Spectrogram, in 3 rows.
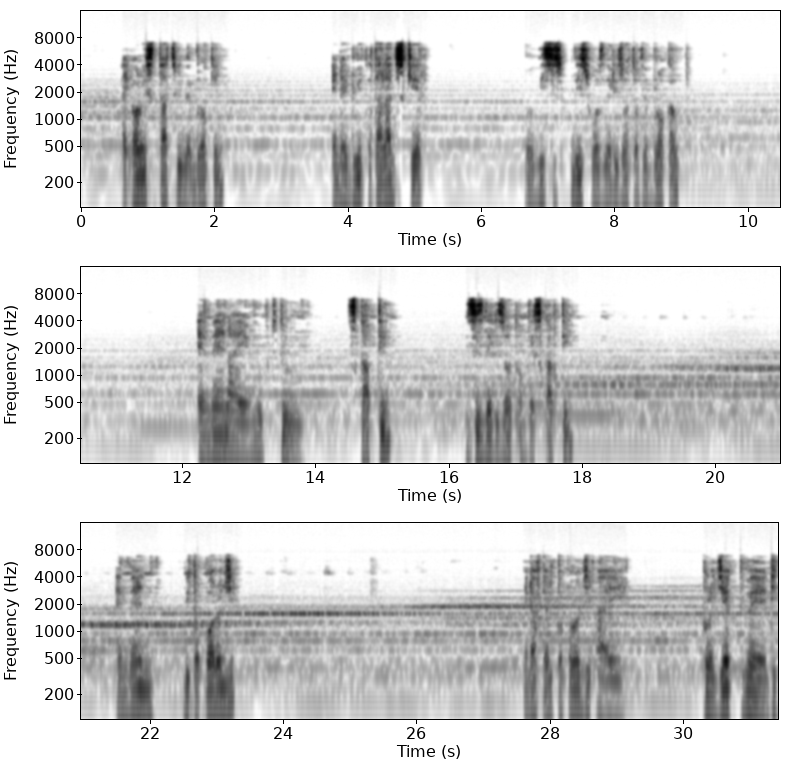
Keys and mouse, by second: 0.2 click, 1.8 click, 2.4 click, 4.1-4.6 shift+middle drag, 5.1-5.5 shift+middle drag, 6.6-6.9 shift+middle drag, 7.2-7.9 middle drag, 8.2-9.1 middle drag, 9.3-9.6 middle drag, 10.0-10.4 middle drag, 10.6-11.4 middle drag, 12.5 click, 12.9 click, 14.1 click, 14.8-15.4 middle drag, 15.8-16.4 middle drag, 16.8-17.2 middle drag, 17.6-18.1 middle drag, 18.5-19.4 middle drag, 19.6-20.2 middle drag, 21.5 click, 22.0 click, 22.8-23.1 middle drag, 23.5-24.0 middle drag, 24.3-24.9 middle drag, 25.2-27.3 middle drag, 28.6 click, 29.4 click.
